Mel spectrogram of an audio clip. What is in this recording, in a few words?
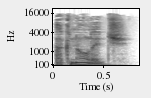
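"acknowledge", British English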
